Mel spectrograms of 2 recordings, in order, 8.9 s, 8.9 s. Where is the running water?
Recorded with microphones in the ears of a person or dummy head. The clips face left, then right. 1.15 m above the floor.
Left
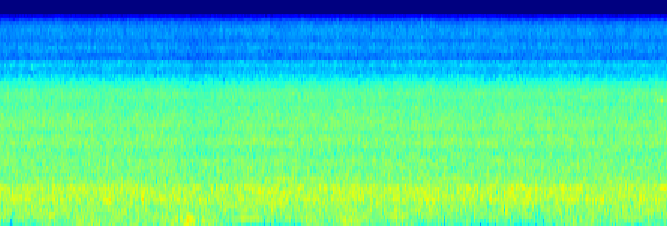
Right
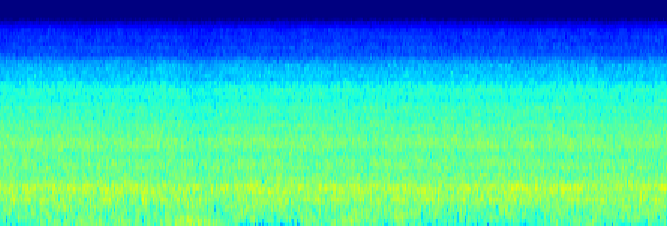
50° left (ahead or behind), 1.0 m.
